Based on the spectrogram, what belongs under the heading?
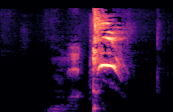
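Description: A single sneeze: a short voiced intake builds up, then a sharp, breathy burst with a brief vocal tone at its peak, followed by quiet.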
